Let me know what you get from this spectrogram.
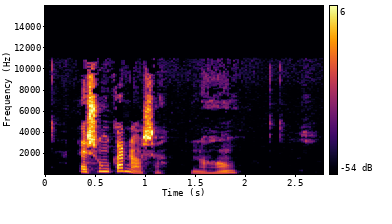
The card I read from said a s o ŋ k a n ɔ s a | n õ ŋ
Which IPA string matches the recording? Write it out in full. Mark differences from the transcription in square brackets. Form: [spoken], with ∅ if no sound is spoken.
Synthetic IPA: [ɛ] s [u] ŋ k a n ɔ s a | n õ ŋ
